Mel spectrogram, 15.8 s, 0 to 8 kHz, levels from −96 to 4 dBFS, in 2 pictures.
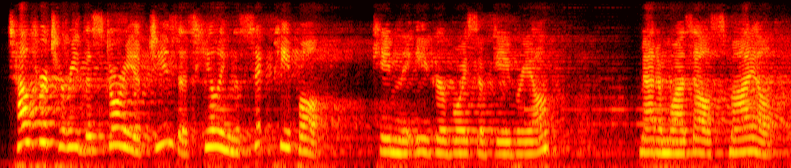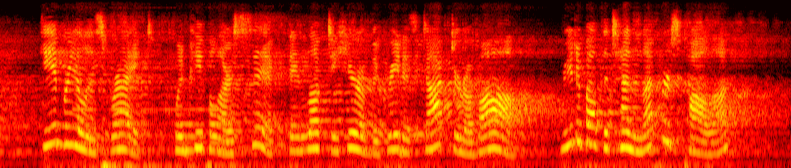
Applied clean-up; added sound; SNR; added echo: neural separator model SepFormer DNS4.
